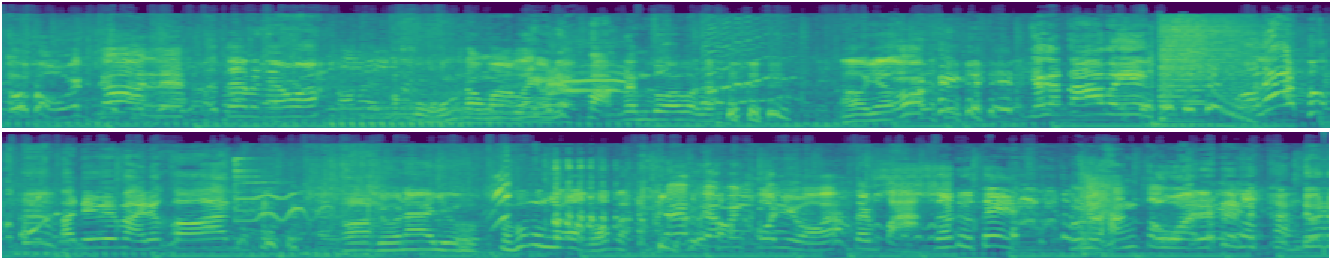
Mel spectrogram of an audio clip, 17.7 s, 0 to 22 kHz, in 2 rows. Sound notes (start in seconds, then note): 4.9 chuckles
